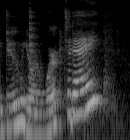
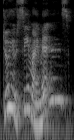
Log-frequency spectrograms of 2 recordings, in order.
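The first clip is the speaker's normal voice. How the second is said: higher, louder question lifting on MITTENS; question rise on MITTENS; 8 semitones higher, 5 dB louder than usual. Shown as a demonstration. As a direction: ask it brightly, voice up at MITTENS. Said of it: "your voice goes up at the end".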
